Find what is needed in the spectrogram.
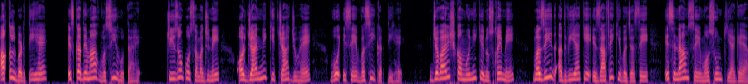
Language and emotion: Urdu, neutral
